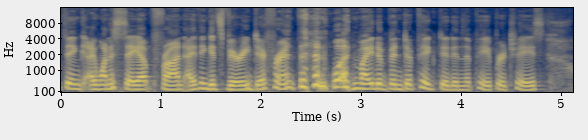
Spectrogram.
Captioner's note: laughs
